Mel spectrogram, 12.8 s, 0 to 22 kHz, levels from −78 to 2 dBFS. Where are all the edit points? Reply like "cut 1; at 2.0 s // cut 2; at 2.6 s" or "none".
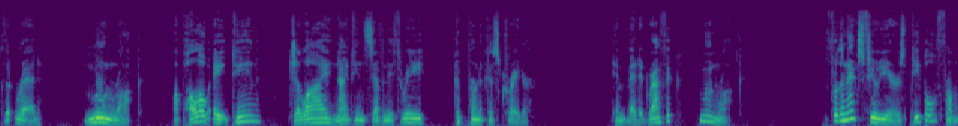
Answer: none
